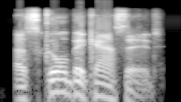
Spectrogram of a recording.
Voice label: "ascorbic acid", British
